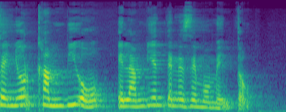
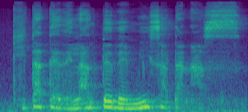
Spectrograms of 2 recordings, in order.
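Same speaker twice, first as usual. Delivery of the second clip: hushed, stern whisper; whispered rebuke; 3 semitones lower, 10 dB quieter than usual. Acted. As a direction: rebuke Satan in a low whisper. Jesús reprende a Pedro. (reprensión en susurro)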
